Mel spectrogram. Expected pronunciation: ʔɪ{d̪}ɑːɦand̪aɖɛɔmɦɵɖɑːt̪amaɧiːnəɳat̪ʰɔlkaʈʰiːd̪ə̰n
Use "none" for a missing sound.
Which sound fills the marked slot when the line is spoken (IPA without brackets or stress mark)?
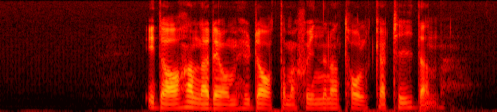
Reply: d̪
